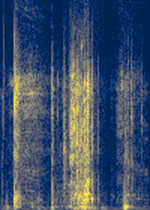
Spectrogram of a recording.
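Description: A hard plastic pencil box being handled on a table: a sharp click, about a second of rustling and scraping, then another knock.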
